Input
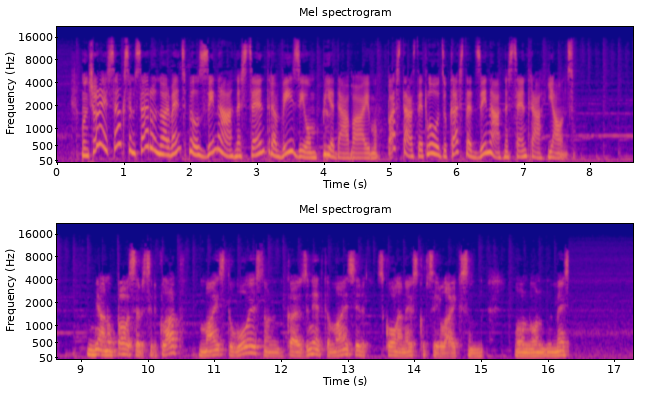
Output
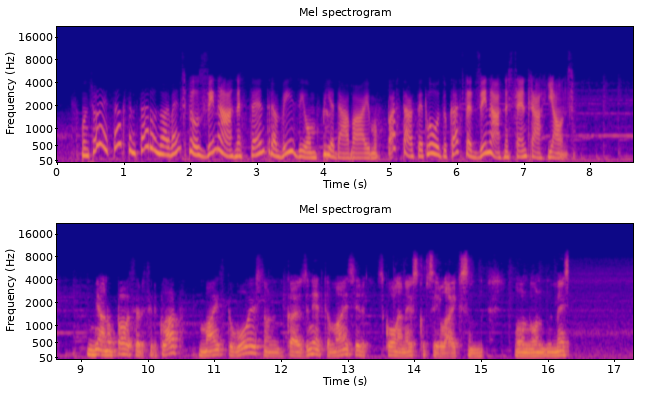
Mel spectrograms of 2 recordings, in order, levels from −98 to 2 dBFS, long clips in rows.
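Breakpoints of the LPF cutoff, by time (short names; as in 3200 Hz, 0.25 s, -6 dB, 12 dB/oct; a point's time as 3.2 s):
LPF 24 dB/oct
1100 Hz
from 1.84 s 2700 Hz
from 2.74 s 1500 Hz
from 6.07 s 3100 Hz
from 9.38 s 1900 Hz
from 11.61 s 3400 Hz
from 13.68 s 5700 Hz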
